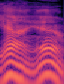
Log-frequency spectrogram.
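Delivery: put-on stoic, unmoved, unexcited delivery. Retelling an older man's reply after his hole in one: imitating a stoic man. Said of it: "he was the most stoic person I've ever met".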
